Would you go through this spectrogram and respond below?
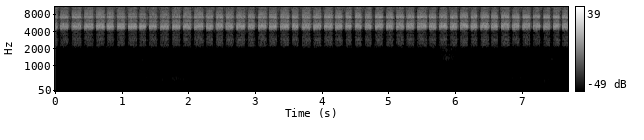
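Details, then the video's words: Morning cicadas in summer sing a shrill, throbbing buzz that swells and dips roughly five times per second, with scattered faint low chirps in the background. "Morning summer cicadas sounds"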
